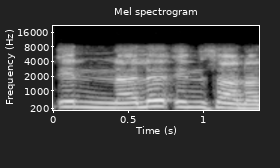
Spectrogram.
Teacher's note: लाम पे कलकला नहीं होना चाहिए।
